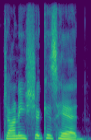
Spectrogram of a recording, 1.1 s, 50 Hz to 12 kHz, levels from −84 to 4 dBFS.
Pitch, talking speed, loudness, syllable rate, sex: 220 Hz, 210 wpm, -15 LUFS, 4.9 syllables/s, female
